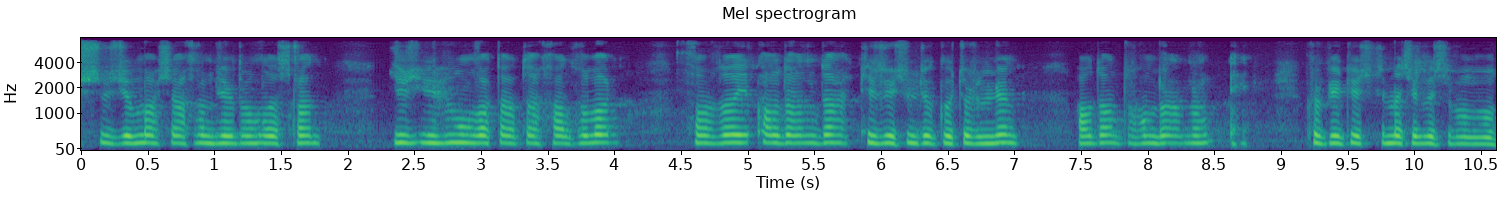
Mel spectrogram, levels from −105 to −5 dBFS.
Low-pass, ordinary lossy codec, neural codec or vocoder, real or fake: 7.2 kHz; none; autoencoder, 22.05 kHz, a latent of 192 numbers a frame, VITS, trained on one speaker; fake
